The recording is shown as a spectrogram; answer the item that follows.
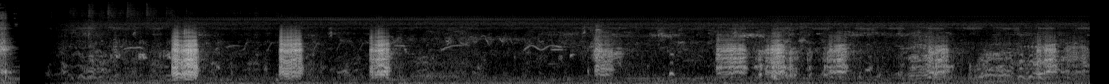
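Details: Glossy Ibis in Sri Lanka wetland (Bellanwila Wetland Park listed) giving harsh, nasal grunting calls in short bursts, some single and some run together, with faint thin whistles from other birds behind.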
